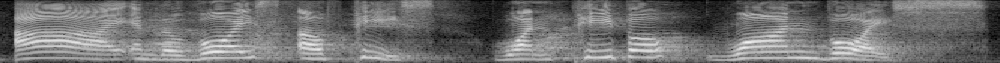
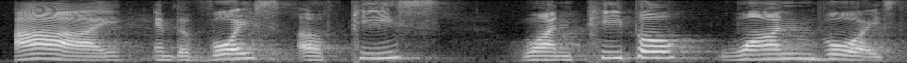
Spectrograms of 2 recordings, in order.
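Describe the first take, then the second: First: It is said loudly, almost shouted. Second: It is said at normal volume.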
